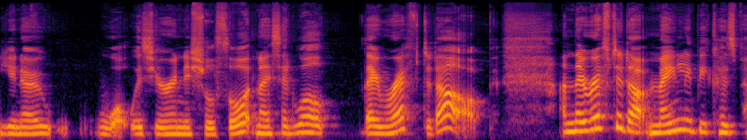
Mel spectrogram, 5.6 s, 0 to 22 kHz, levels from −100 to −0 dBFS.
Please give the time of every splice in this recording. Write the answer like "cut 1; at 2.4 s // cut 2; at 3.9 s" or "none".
none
